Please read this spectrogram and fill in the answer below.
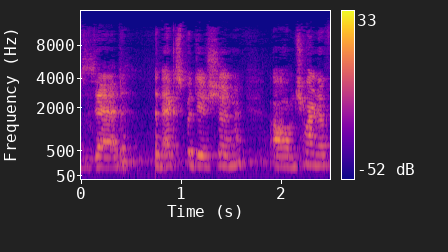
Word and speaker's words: Z: also a classic and the way the people in the uk pronounced it is the lost city of zed an expedition um trying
